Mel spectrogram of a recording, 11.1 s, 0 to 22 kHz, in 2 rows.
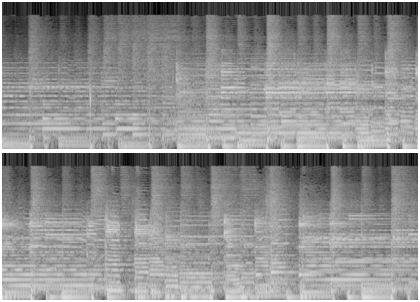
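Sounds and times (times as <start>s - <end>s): electric guitar: 0.0s - 11.0s
live band playing instrumental: 0.0s - 11.0s.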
